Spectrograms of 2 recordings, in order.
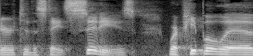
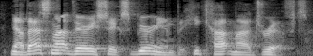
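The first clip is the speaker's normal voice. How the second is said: ordinary talk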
